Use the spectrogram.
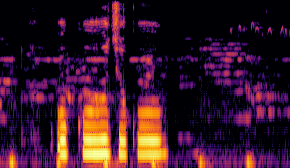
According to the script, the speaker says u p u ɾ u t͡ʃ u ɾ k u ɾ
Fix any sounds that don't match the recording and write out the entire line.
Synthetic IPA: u k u ɾ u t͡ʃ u k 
